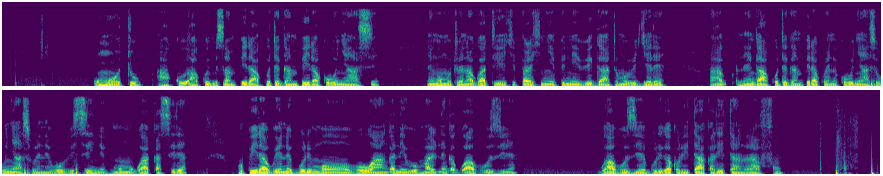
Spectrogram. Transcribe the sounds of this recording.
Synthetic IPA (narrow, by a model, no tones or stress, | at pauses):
omuːtuaakwiːmisam̩piːɾaːkute̞ɡampiːɾakuβuɲaːsi | ne̞ːŋɡo̞muːtue̞naɡwaːtijecipaleciɲiːpiniβiɡaːtomuβiɟe̞le̞ | ne̞ːŋɡaːkuteɡam̩upiːɾakwe̞ːnekuβuɲaːsiβuɲaːsiweneβuβisiniɡumomuɡwaːkasiɾe̞ | mupiːɾaɡwe̞ːne̞ɡulimoβuwaːŋɡaniβumaline̞ːŋɡaɡwaːβuziɾe̞ | ɡwaːβuːziɾeɡuliɡakoliitaːkalitaːndaɾafu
